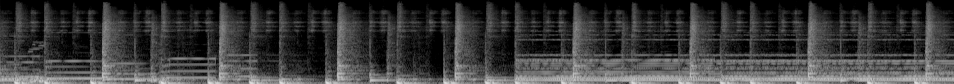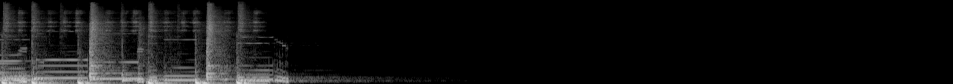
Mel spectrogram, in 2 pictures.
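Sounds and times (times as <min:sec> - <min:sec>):
Motown groove etude without bass: 0:00.0 - 0:12.5.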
